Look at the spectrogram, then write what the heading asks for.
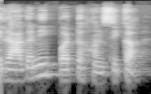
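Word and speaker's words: रागिनी पट हंसिका: देना चाहता हूं कि रागनी पट हंसिका यह इसका सही उच्चारण है यह राग हिंडोला की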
